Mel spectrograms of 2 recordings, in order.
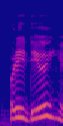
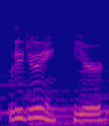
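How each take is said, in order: First: It is asked in an accusing tone. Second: It is asked in a curious tone.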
